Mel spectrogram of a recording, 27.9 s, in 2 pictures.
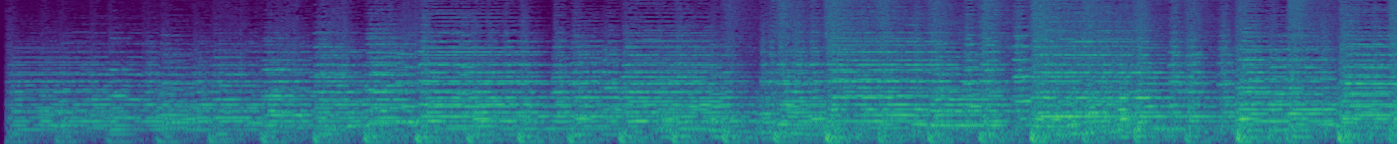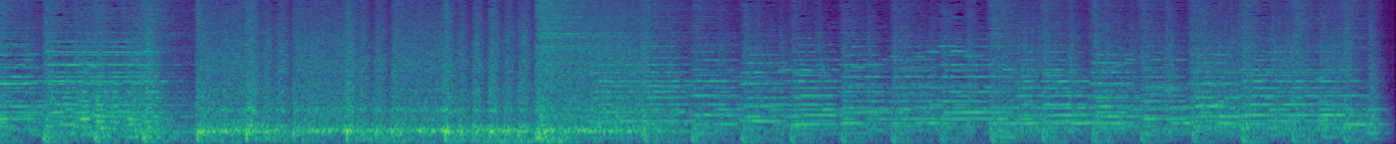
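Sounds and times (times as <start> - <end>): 
US Army military march: 0.1 - 27.9.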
